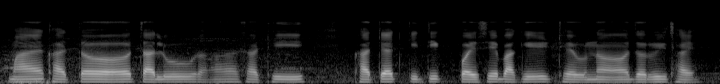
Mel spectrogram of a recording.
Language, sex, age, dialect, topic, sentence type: Marathi, male, 25-30, Varhadi, banking, question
